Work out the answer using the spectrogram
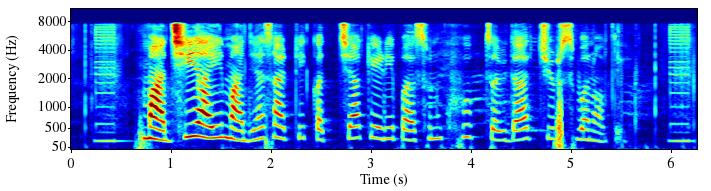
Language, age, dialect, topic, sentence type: Marathi, 18-24, Varhadi, agriculture, statement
